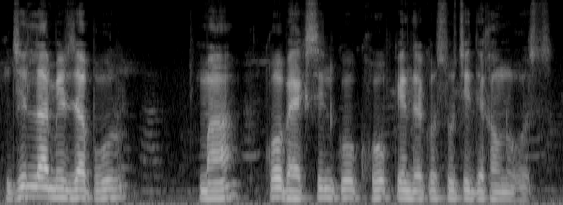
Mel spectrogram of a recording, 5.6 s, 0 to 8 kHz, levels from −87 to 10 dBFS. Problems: background sounds at intervals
